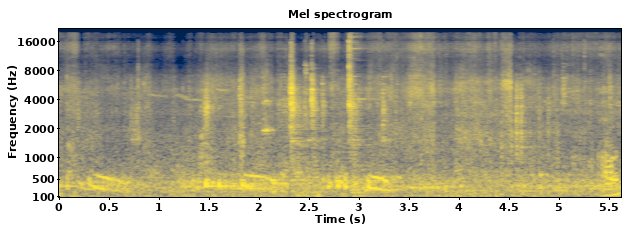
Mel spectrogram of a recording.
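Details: Pigeons being fed during a Kalbaishakhi nor'wester storm give low, soft cooing notes repeated over a loud rushing background of wind and rain, with scattered clicks and knocks.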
